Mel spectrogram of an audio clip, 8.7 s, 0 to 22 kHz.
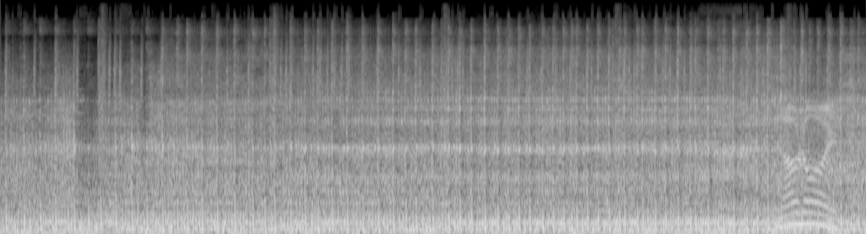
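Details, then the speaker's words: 2017 KTM 300 XC-W two-stroke, first kick after a top-end rebuild for piston slap at 54 hours, not yet up to temperature: steady, even crackle with no rhythmic top-end knock; the knocking noise is gone. "cross your fingers you did it right and yeah check it see what happens first kick [Music] how do you like it now all right noises gone"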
